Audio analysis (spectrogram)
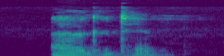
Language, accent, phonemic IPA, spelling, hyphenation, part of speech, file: English, Southern England, /ˈɜːɡətɪv/, ergative, er‧gat‧ive, adjective / noun, LL-Q1860 (eng)-ergative.wav
- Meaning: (adjective) With the subject of a transitive construction having grammatical cases or thematic relations different from those of an intransitive construction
